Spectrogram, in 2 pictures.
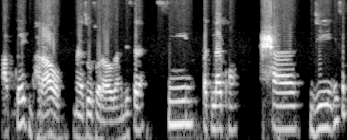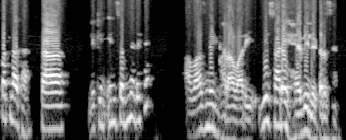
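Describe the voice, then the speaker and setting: A man leads an online lesson in a somewhat high voice with a husky edge. He explains patiently, poses questions to the class and answers them himself, repeating each sound for practice. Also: a little mellow, low-quality recording. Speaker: Tajweed teacher.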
